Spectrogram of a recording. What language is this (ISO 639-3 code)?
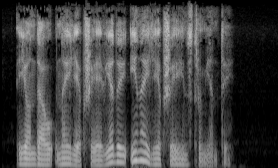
bel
